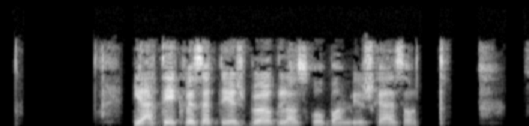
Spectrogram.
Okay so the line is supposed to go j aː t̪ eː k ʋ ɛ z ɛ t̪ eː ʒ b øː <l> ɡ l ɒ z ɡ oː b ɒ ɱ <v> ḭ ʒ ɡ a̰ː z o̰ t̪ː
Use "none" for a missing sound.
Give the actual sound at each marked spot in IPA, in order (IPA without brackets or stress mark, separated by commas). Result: l, v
